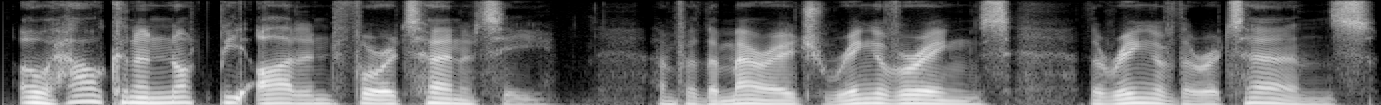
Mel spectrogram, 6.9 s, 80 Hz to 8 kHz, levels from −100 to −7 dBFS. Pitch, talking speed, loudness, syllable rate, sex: 115 Hz, 175 wpm, -17 LUFS, 5.0 syllables/s, male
